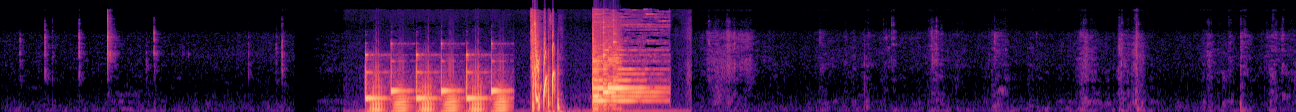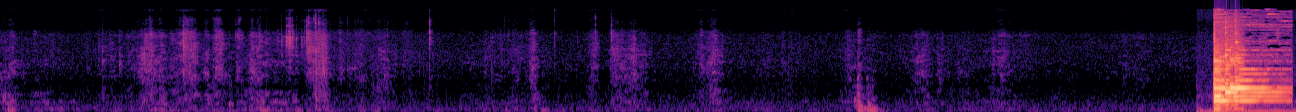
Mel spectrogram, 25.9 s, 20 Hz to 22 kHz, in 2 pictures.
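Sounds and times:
hands rustling doll dress: 0:06.9 - 0:23.4.

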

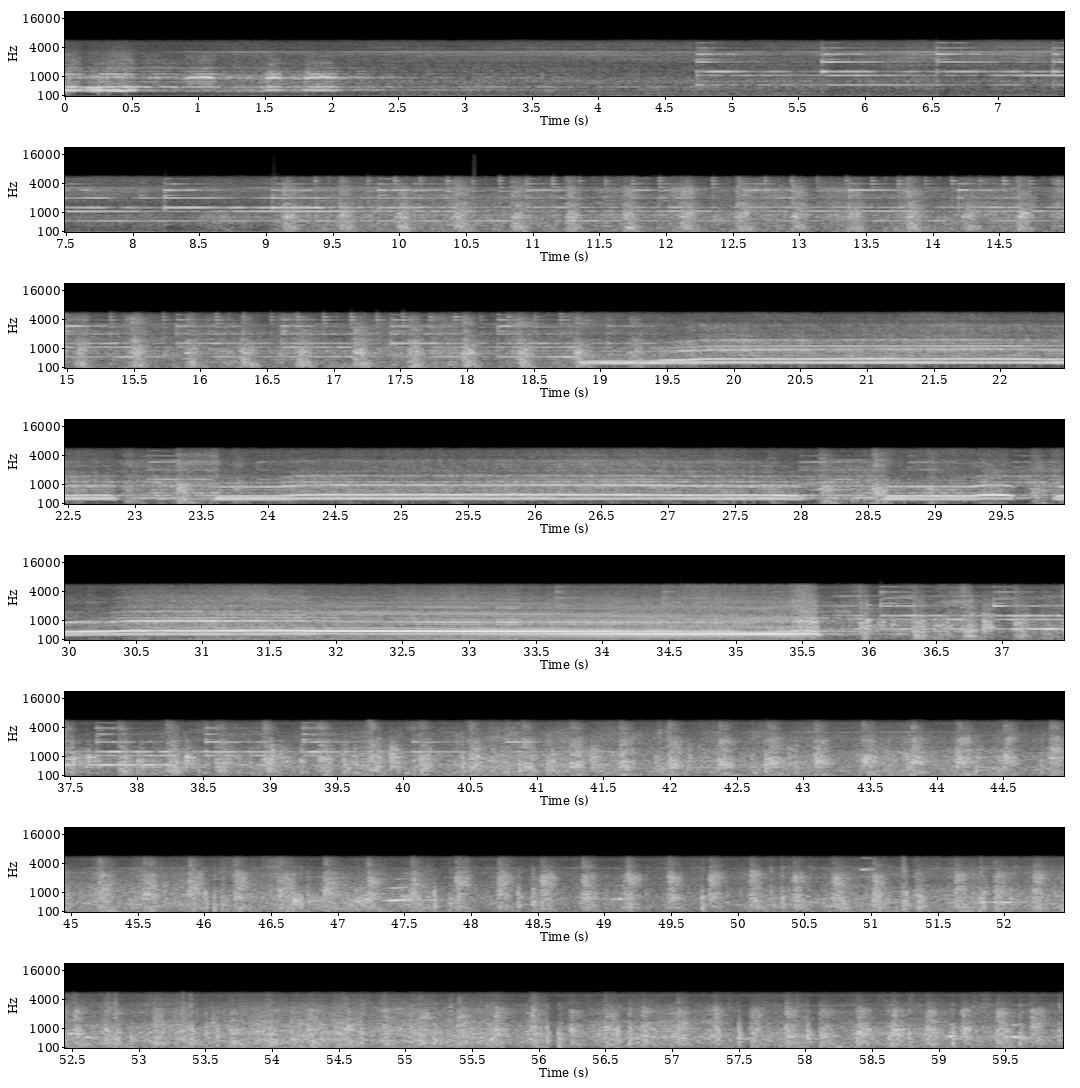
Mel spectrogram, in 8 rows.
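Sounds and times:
steam locomotive chime whistle: 0:00.0 - 0:41.1
train wheels clickety-clack: 0:08.1 - 0:32.6, 0:33.4 - 0:59.9.

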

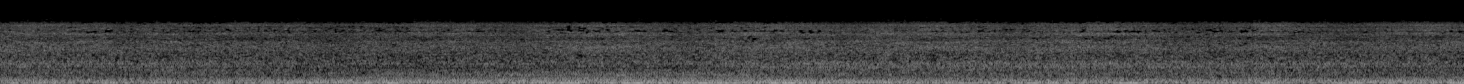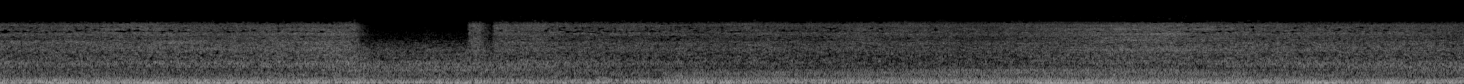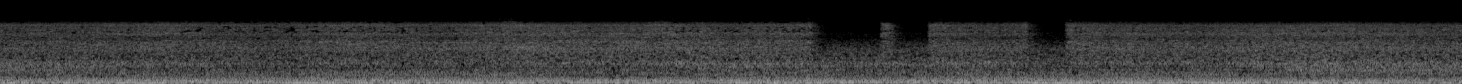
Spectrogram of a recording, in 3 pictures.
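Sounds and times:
paint spray gun air hiss: 0:00.0 - 0:18.4, 0:19.3 - 0:43.9
ventilation running: 0:00.0 - 0:43.9.

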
